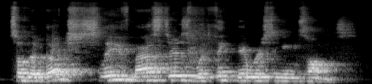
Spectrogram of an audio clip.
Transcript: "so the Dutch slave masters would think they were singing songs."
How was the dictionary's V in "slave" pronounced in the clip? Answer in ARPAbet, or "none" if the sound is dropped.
V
